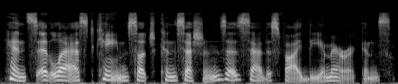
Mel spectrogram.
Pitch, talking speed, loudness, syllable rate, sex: 190 Hz, 150 wpm, -19 LUFS, 4.7 syllables/s, female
